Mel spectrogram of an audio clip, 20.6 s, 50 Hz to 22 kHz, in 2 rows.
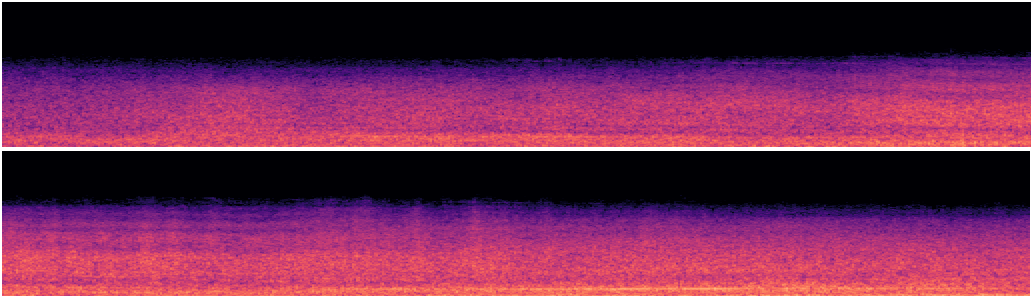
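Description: Boeing 737 jet airliner on final approach with gear down, its engine noise a steady rush that grows louder as it passes, with a low hum that slowly shifts in pitch.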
